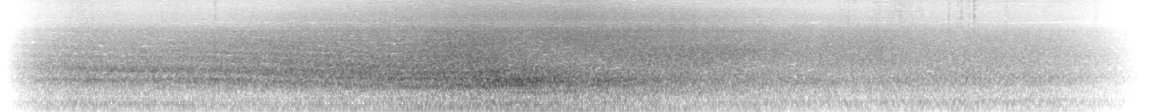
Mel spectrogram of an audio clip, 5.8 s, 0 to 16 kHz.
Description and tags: A passing car with appr. 100 km/h on a wet road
